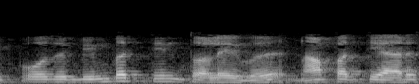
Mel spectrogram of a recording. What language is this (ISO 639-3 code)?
tam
